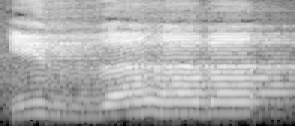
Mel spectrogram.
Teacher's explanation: Jumpa dua huruf yang sama, sifat sama, makhraj sama kan? Ha jadi terus masuk pada zal. Jadi kita jangan baca, jangan baca iz dan dia bukan huruf qalqalah pun kan. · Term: Idgham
